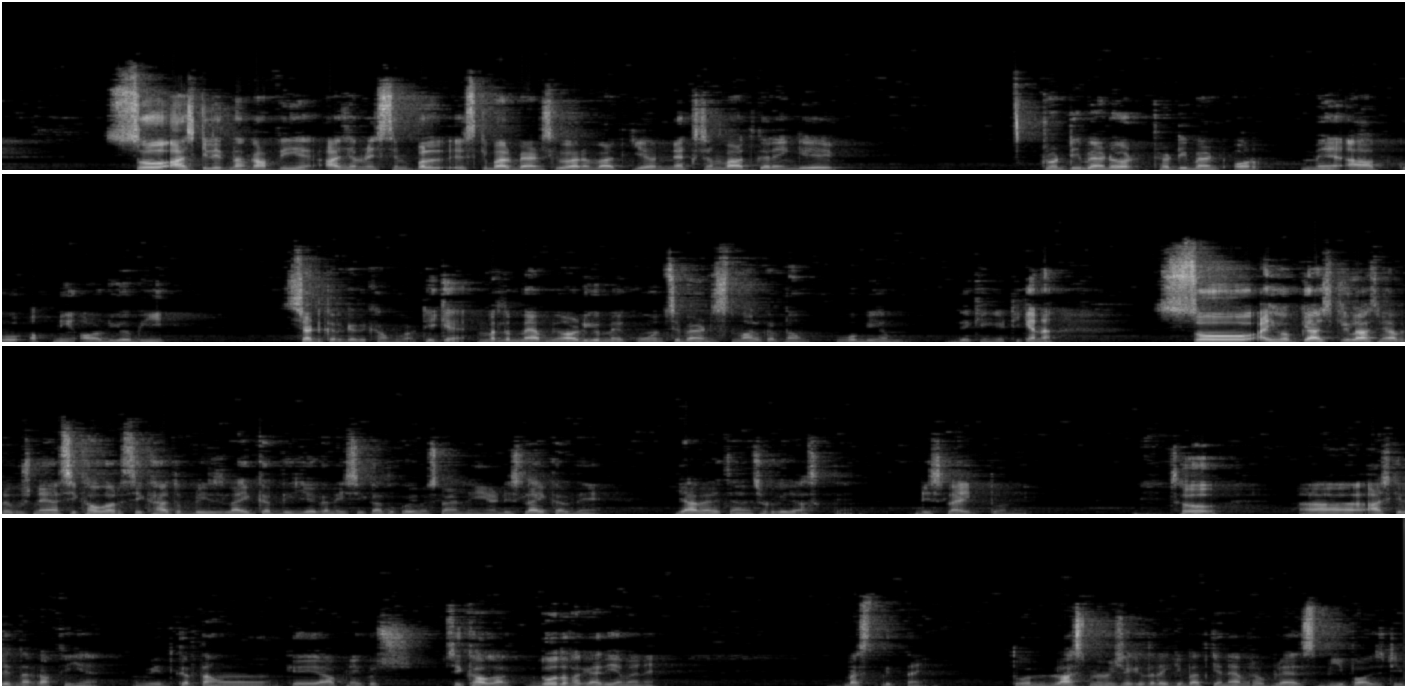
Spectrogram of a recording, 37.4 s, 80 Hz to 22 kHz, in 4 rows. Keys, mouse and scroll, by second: 0.9-3.4 drag.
